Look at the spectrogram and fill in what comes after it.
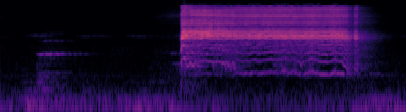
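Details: Frog giving a loud, harsh scream lasting about two seconds, steady and buzzy with a wavering tone, then cutting off sharply. Only faint low background hum before it.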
